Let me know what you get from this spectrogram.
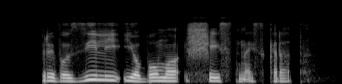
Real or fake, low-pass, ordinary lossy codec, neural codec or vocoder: real; 7.2 kHz; Opus, 24 kbps; none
